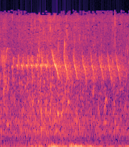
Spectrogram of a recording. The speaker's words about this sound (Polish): Od razu się zrobiło milej od tych plusków i szumów wody.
